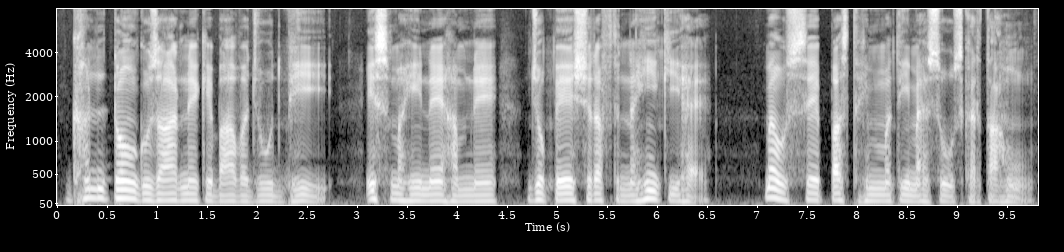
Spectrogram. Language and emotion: Urdu, sad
